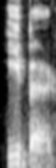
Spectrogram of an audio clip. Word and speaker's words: Ebag: secret history of the ebag marriage is now printed for the first time the ebag family who prefer their name to be accented on the first first syllable once almost ruled old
